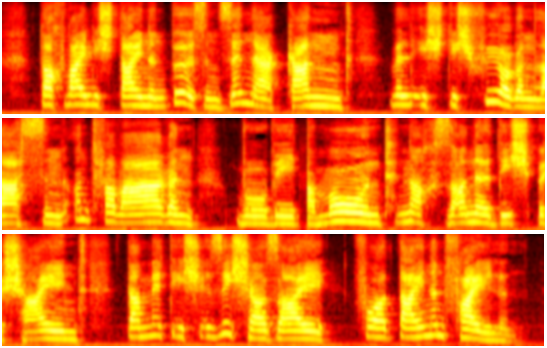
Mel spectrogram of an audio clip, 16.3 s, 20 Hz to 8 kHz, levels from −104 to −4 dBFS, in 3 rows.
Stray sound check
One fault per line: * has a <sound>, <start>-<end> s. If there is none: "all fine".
* has a dropout, 8.4-8.5 s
